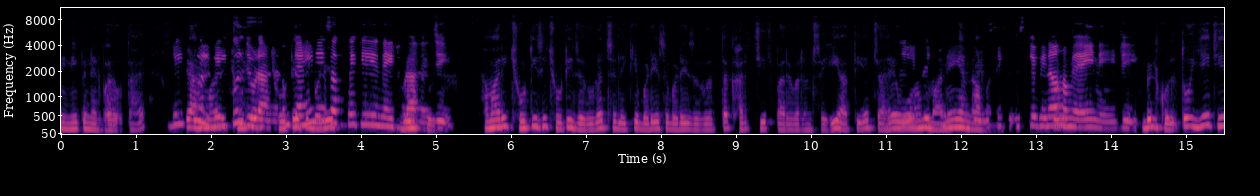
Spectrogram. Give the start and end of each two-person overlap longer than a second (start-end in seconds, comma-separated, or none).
1.7-3.6, 11.0-12.5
